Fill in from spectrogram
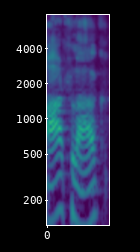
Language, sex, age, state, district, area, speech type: Marathi, male, 60+, Maharashtra, Pune, urban, spontaneous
